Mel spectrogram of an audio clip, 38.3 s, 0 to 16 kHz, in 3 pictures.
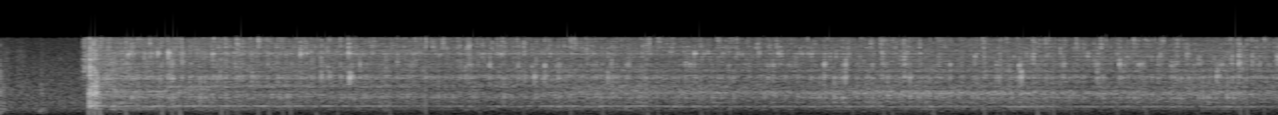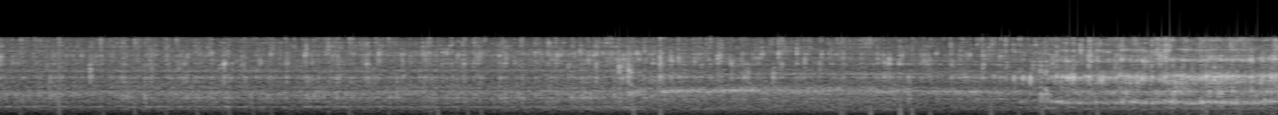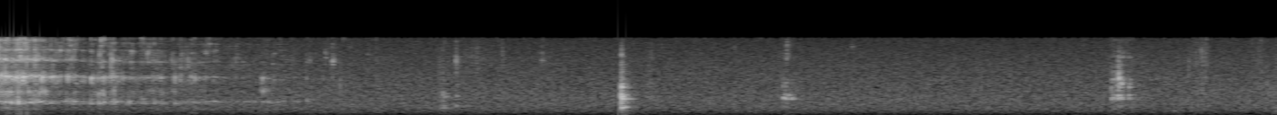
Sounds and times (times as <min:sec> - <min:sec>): Toilet flush: 0:00.8 - 0:28.9.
